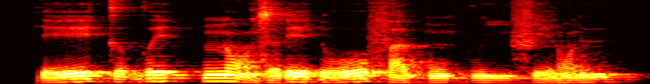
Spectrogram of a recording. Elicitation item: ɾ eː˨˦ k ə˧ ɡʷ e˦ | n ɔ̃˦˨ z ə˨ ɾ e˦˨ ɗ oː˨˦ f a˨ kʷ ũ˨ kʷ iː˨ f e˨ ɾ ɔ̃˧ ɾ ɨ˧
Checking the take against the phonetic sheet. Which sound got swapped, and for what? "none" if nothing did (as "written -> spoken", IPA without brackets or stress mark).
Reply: none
